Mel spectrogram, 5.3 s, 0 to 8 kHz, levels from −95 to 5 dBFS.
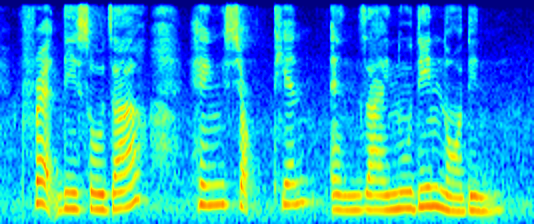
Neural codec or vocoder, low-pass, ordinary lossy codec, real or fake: none; 7.2 kHz; none; real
